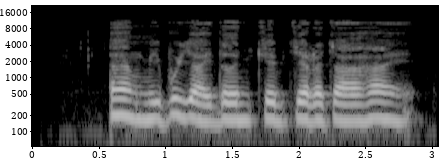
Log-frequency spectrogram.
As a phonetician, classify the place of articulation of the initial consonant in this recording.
glottal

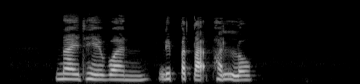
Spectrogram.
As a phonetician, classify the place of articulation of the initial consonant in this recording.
alveolar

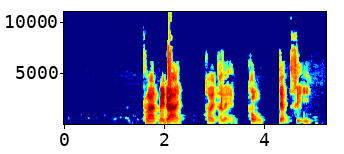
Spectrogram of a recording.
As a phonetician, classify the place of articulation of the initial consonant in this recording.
labial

